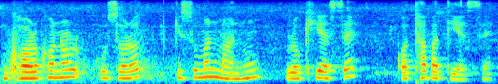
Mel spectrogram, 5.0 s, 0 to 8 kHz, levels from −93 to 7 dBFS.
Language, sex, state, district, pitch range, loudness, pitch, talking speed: Assamese, female, Assam, Sonitpur, 210-250 Hz, -21 LUFS, 225 Hz, 110 wpm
